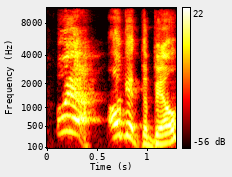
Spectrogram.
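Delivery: confident, self-assured tone. Retelling someone offering to get the bill: imitating a confident guy. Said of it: "he's all the confident guy".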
